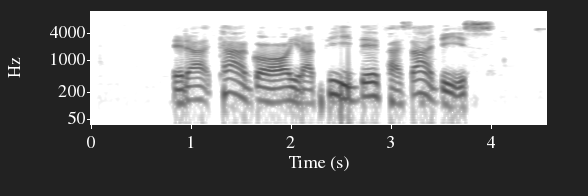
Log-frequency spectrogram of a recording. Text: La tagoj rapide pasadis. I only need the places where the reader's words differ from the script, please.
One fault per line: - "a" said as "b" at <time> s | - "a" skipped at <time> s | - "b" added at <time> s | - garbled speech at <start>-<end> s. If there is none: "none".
none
